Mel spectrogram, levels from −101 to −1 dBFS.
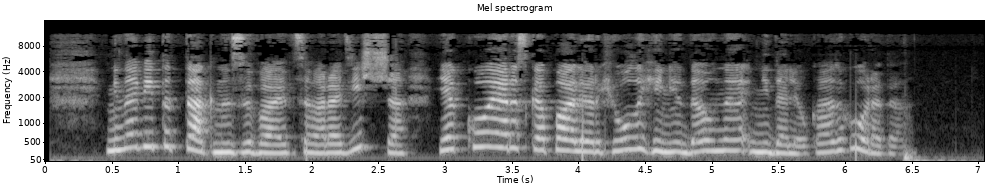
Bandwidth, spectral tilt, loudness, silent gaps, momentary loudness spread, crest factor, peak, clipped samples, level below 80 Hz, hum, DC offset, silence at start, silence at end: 11.5 kHz; -2.5 dB/octave; -21 LUFS; none; 9 LU; 18 dB; -4 dBFS; under 0.1%; -50 dBFS; none; under 0.1%; 0.05 s; 0.2 s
